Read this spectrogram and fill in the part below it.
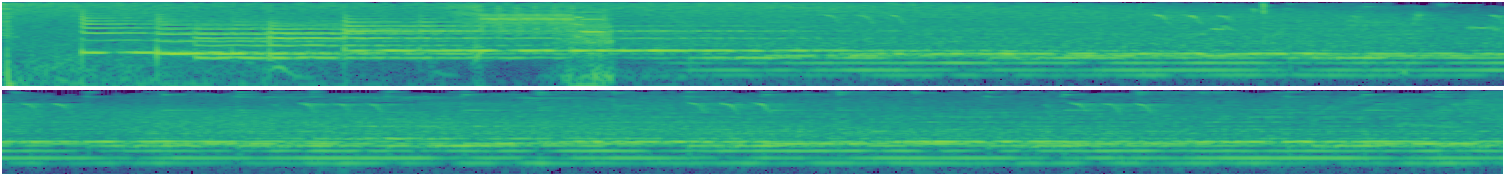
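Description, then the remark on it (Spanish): Light bird chirps and tweets flutter over a soft, sustained musical jingle of held tones introducing a radio weather forecast, the birdsong scattered and fairly faint behind the steady music. “Tenemos una sintonía para darte el tiempo que hasta suenan pajaritos, ¿eh?”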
